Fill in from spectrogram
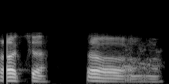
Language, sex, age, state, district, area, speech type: Bodo, male, 60+, Assam, Kokrajhar, rural, conversation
